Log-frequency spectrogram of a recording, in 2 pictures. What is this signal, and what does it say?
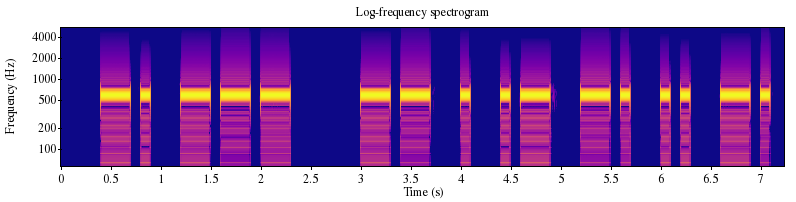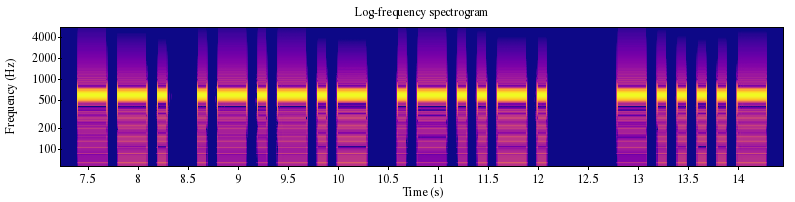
Morse code, heard as a keyed tone, about 12 wpm, 600 Hz. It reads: NO MEANING." -
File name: CW / Practice / EnglishQuotations0312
